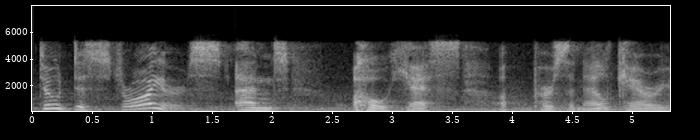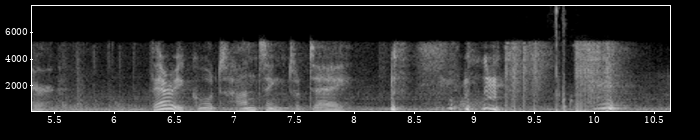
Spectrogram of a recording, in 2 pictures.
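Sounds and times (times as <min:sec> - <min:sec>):
speech: 0:00.0 - 0:05.6, 0:06.3 - 0:10.3
bad cough: 0:09.8 - 0:10.3.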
